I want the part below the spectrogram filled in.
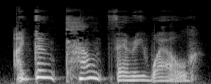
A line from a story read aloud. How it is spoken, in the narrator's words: he said miserably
